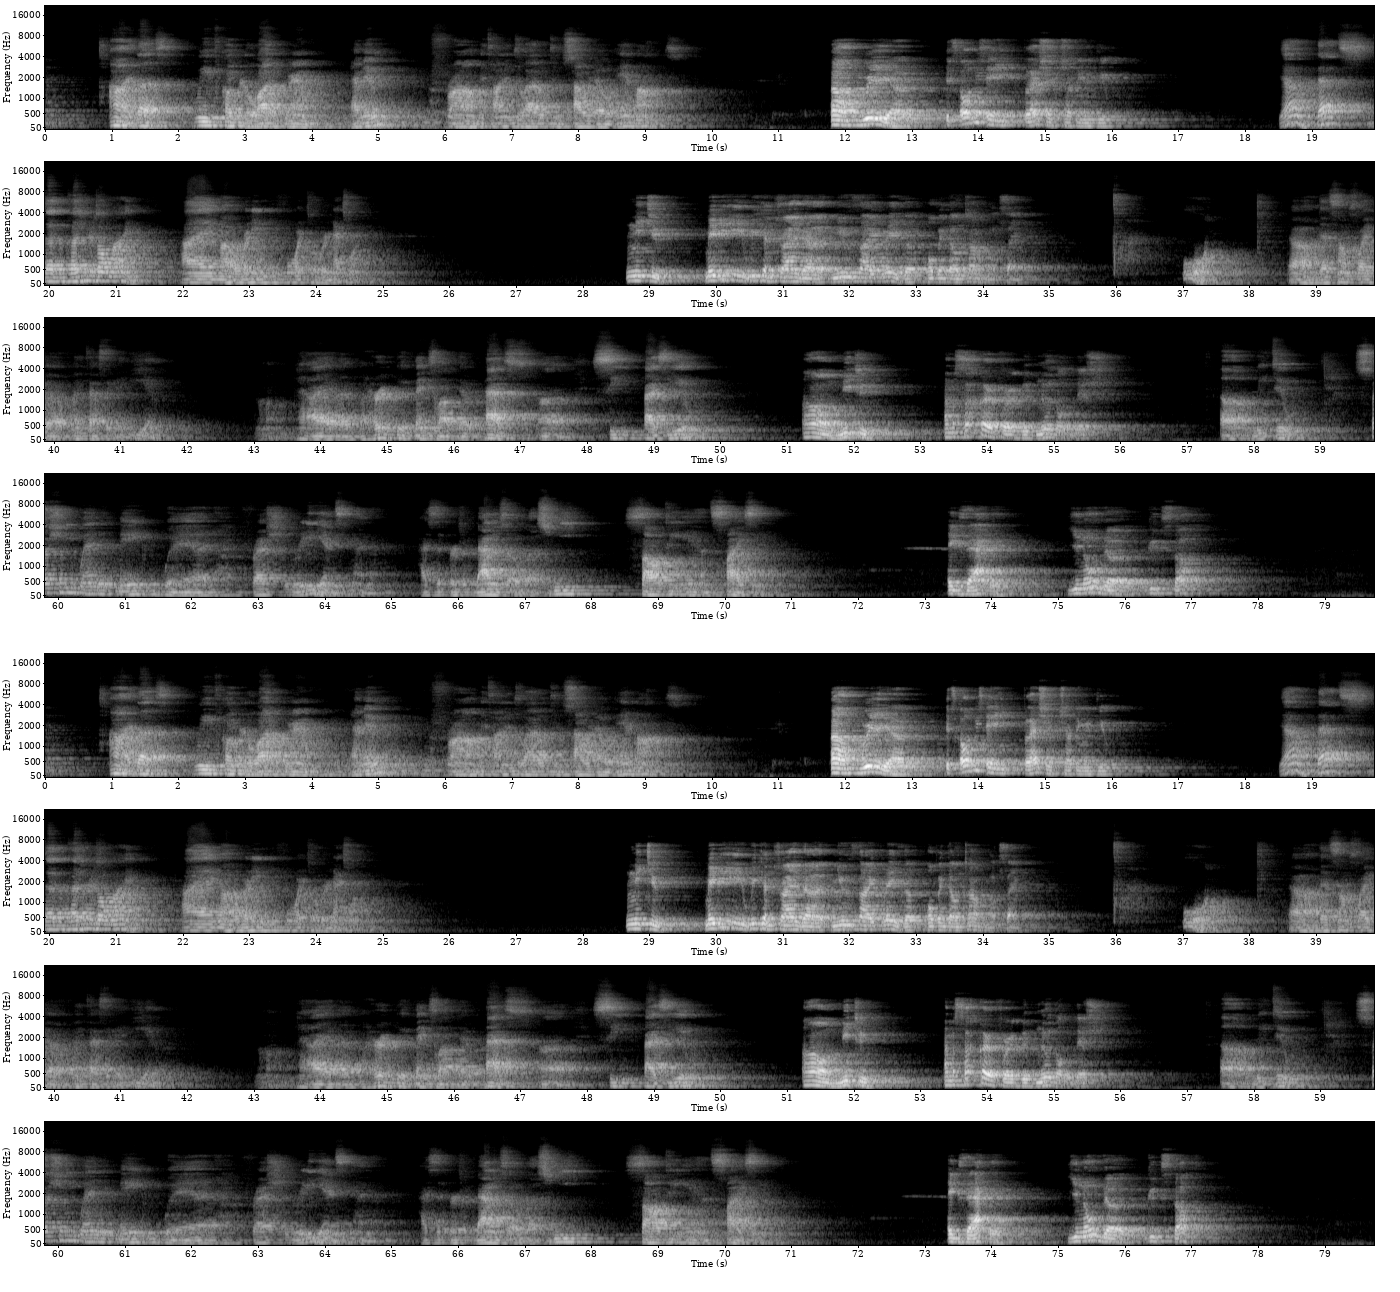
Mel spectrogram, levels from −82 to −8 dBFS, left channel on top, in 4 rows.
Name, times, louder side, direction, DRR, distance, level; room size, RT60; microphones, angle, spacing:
voice 1, 1.0-4.1 4.6-5.1 5.8-9.5 18.5-21.3 22.0-24.7 36.0-36.3 37.0-37.4 38.6-41.6 43.0-49.6 57.5-58.6 59.0-62.6 62.9-64.8 65.4-67.7 68.5-70.6 72.8-73.1, left 2 dB, 30° left, -4 dB, 0.8 m, -29 dB
voice 2, 4.4-5.1 5.5-5.9 11.8-13.0 13.5-14.4 14.7-16.0 28.7-29.2 29.8-34.6 51.2-52.3 53.4-55.7 73.3-74.2 75.2-76.1 76.4-77.2, right 2 dB, 30° right, 2 dB, 0.5 m, -22 dB
10.0 x 4.2 x 6.5 m, 2.3 s
head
